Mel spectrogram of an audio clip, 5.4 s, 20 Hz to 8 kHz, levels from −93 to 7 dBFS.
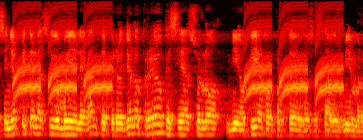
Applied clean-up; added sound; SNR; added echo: none; Alarm; 8 dB; reverberation time 0.5 s.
